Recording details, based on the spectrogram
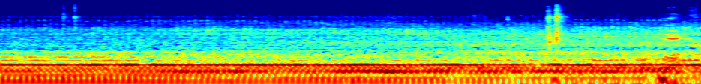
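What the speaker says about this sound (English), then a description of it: "Lawnmower is getting annoying." A lawn mower drones steadily outdoors at a distance, a low continuous engine hum beneath a quiet garage setting, with a few faint clicks over it.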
